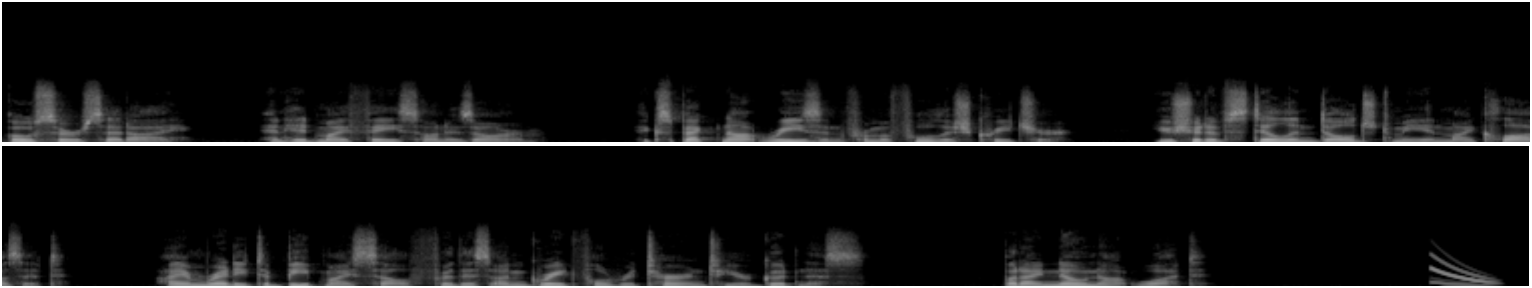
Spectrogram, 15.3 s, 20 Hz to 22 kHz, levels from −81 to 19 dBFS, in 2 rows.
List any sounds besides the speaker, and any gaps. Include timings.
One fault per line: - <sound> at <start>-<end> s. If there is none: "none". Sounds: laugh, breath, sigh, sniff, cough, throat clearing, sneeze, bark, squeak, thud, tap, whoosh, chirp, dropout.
- chirp at 14.8-15.1 s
